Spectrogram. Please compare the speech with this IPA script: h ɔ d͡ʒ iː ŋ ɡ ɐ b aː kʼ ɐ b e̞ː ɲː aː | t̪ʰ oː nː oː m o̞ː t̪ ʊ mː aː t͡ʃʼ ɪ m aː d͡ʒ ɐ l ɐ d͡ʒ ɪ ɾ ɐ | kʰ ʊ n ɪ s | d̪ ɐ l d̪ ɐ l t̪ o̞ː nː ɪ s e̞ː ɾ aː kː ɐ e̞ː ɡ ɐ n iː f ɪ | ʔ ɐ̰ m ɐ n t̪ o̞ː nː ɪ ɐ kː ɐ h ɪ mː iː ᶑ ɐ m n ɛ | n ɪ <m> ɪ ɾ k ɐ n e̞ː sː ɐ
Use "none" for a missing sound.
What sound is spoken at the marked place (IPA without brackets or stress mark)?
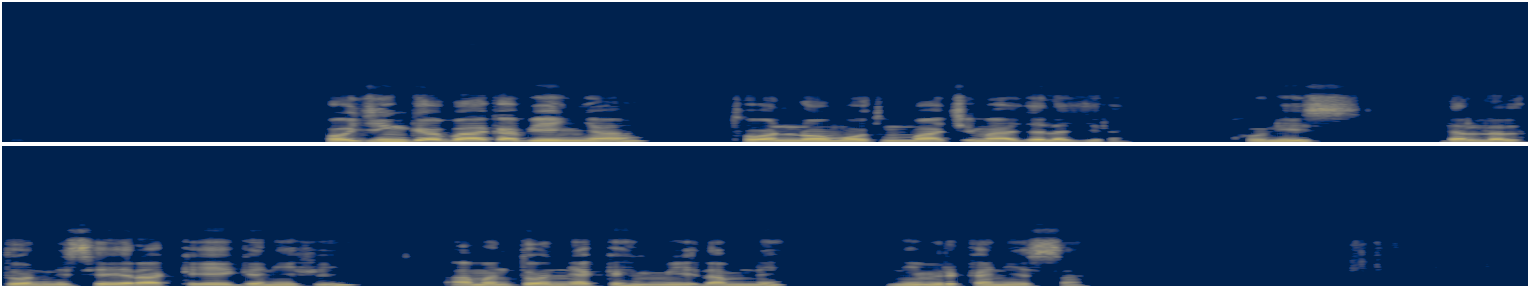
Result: m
